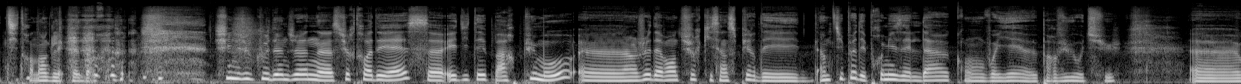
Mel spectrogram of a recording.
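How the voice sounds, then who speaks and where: Woman radio host, mellow tone, chatty and giggly, lots of "euh". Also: medium pitch. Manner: chatty, laughs often, many fillers. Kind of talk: casual radio chat. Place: radio studio.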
